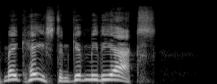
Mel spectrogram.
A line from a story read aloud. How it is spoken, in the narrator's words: cried Jack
